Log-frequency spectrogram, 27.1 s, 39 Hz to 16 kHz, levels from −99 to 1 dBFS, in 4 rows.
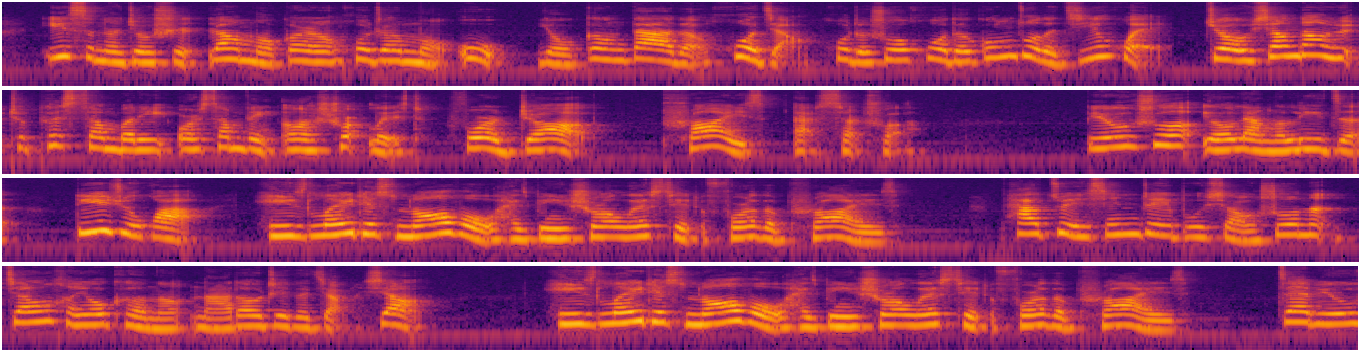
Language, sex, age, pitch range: Chinese, female, 20-39, 210-275 Hz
